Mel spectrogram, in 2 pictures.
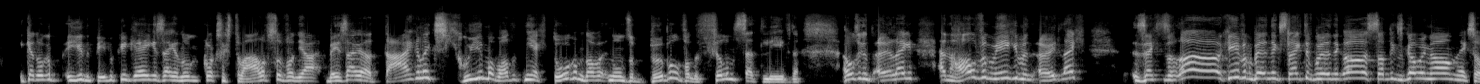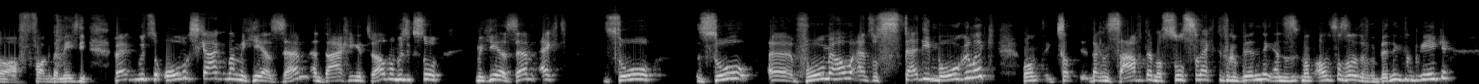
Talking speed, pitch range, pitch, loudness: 225 wpm, 185-255 Hz, 210 Hz, -19 LUFS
